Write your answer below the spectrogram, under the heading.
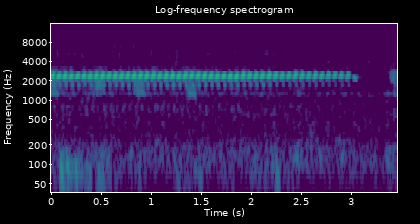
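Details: Jungle bush quail in a fight, giving a fast, very even trill of bright pulses, about a dozen per second, holding steady for three seconds before stopping abruptly, with faint low thumps at the start.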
